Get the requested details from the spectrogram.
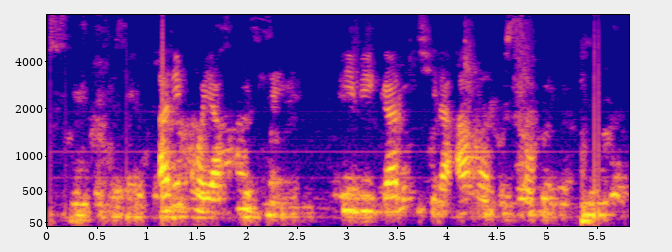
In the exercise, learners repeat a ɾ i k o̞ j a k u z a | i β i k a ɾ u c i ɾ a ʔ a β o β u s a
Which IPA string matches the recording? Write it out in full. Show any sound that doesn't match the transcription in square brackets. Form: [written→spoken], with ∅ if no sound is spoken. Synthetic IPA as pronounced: a ɾ i k o̞ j a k u z [a→e] | i β i [k→ɡ] a ɾ u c i ɾ a ʔ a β o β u s a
